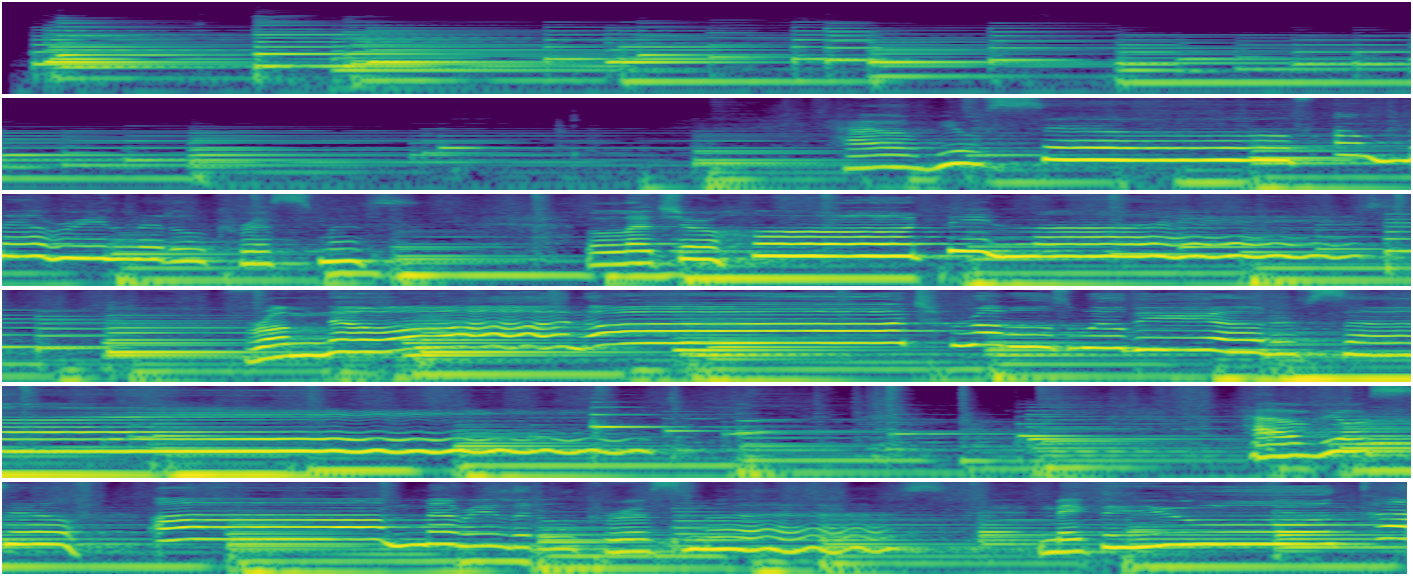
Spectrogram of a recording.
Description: Christmas Trio; Seattle

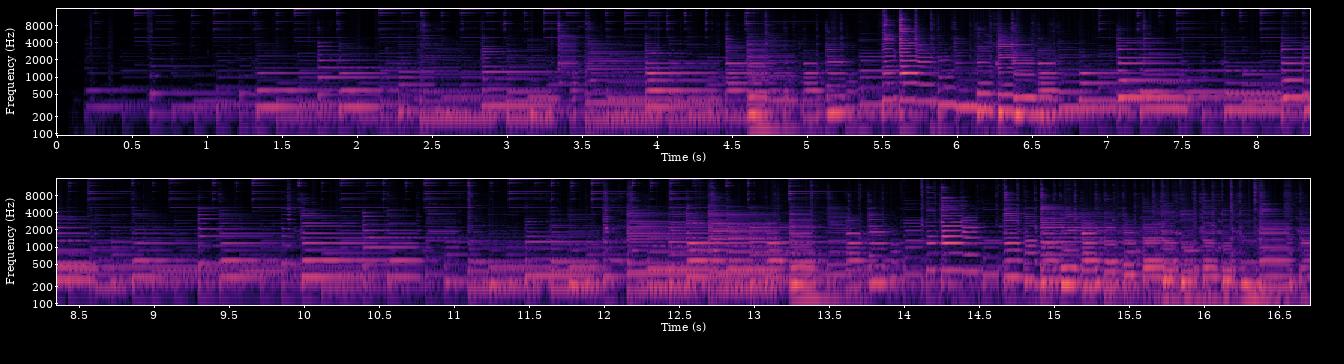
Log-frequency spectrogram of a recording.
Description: Guitarist; Portland

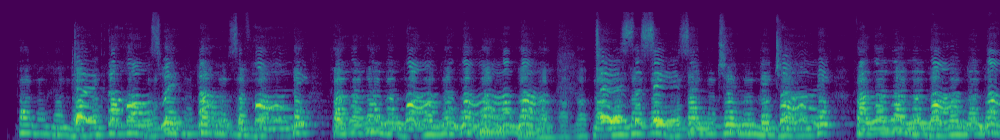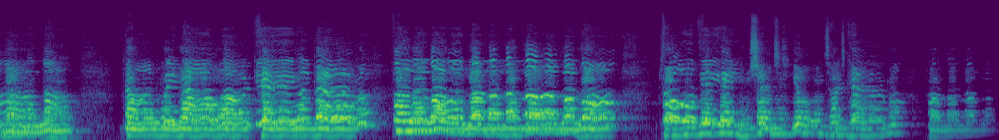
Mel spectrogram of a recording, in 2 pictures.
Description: Carolers; Minneapolis

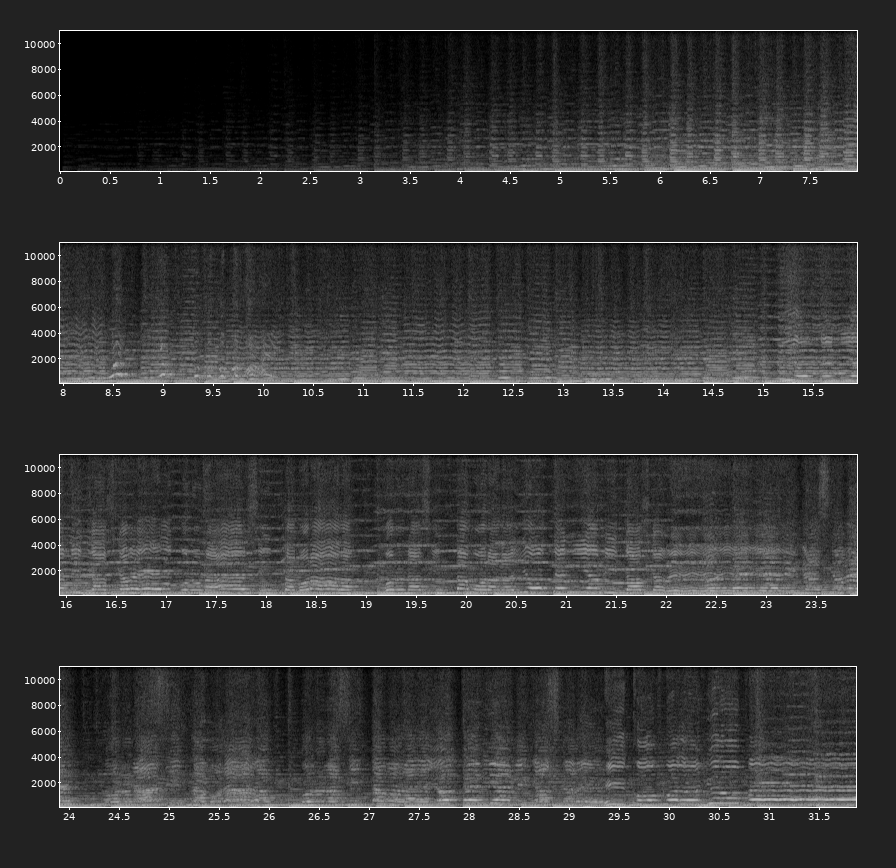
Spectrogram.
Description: Mariachi; Austin

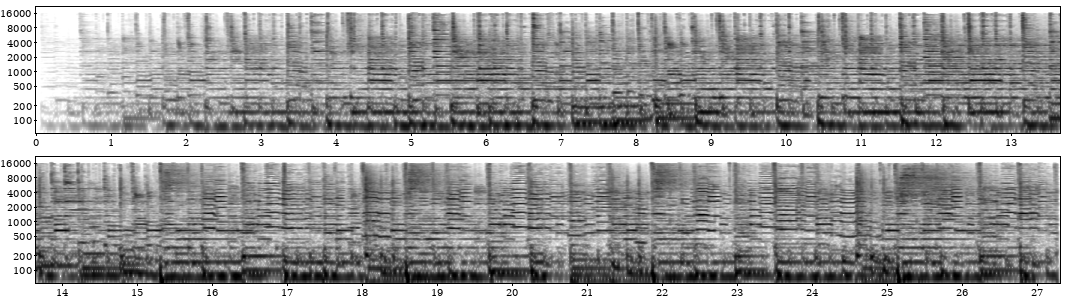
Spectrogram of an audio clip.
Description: Celtic Band

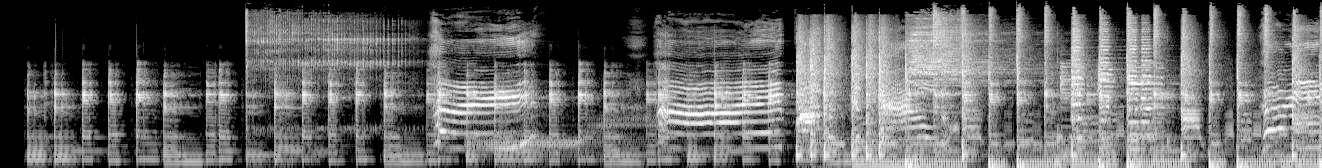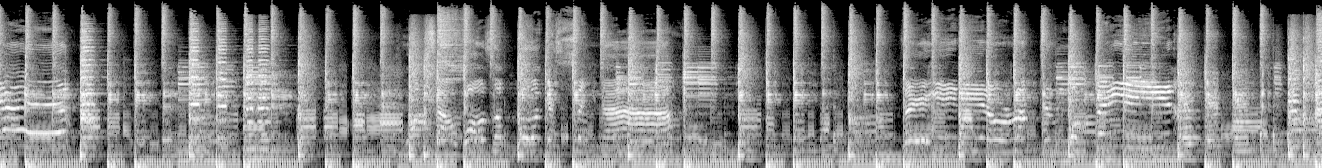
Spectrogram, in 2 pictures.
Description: Variety Band; Atlanta

